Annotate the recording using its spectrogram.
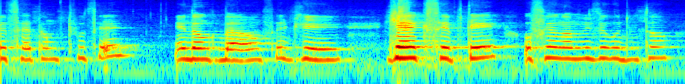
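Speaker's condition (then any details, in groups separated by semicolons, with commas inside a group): Cerebral palsy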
